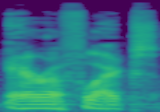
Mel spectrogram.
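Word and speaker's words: Arriflex: company arie aeroflex and by the way it's pronounced aeroflex and arie it's not pronounced re as all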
